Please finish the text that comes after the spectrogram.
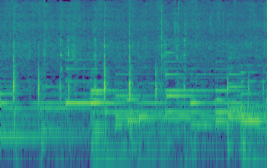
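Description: Onions sizzle and crackle steadily in a pan as they soften, with scattered pops and the scrape of stirring, close by and without talk.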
